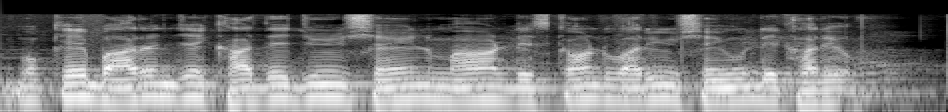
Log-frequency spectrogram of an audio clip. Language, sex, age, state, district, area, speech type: Sindhi, male, 60+, Delhi, South Delhi, urban, read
